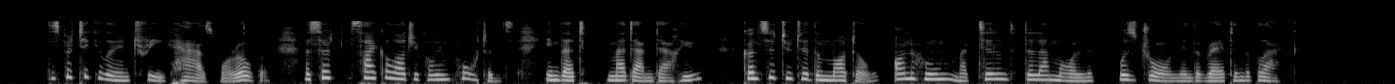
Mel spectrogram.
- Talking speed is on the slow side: Yes, slow, 130 wpm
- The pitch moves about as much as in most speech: No, wide, 6.7 semitones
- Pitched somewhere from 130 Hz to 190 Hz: No, high, 200 Hz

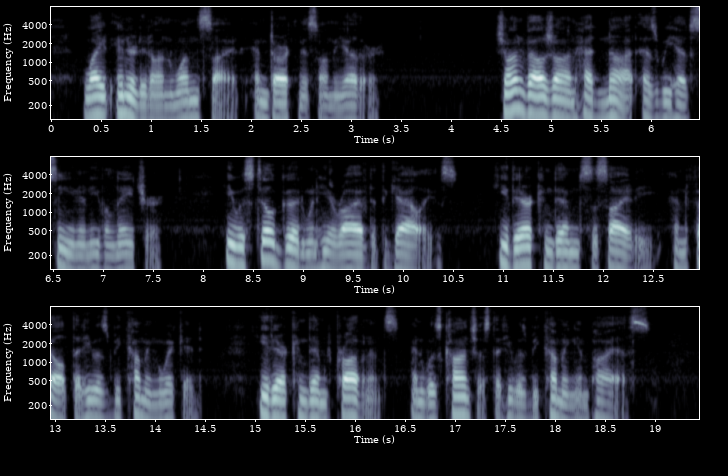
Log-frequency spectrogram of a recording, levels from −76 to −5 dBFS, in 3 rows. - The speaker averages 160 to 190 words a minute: Yes, average, 170 wpm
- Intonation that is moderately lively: Yes, average, 3.5 semitones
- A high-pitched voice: No, low, 115 Hz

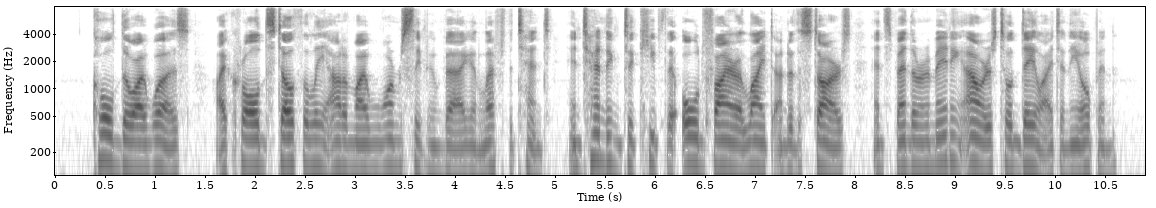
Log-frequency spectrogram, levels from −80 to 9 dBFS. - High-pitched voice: No, low, 130 Hz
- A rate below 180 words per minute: No, fast, 205 wpm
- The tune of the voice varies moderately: No, narrow, 2.1 semitones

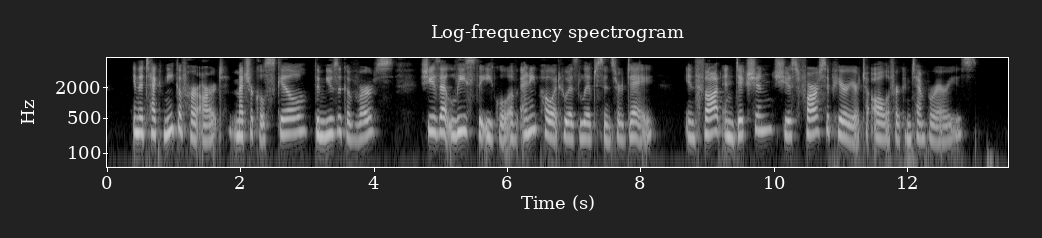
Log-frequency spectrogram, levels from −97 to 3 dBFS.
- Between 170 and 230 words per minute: Yes, average, 175 wpm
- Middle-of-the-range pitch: No, high, 230 Hz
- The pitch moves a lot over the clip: No, average, 4.3 semitones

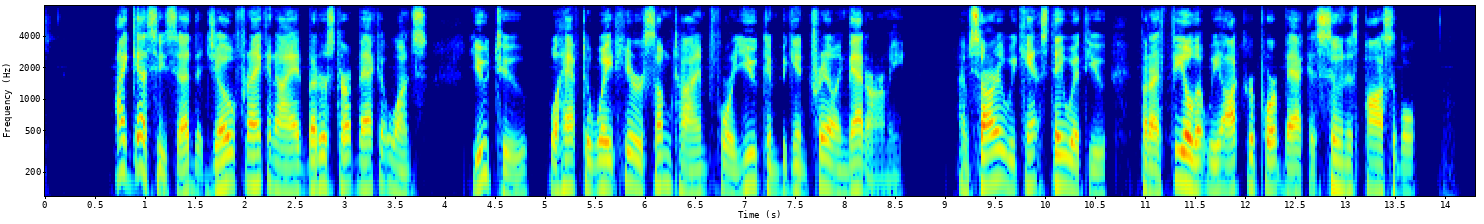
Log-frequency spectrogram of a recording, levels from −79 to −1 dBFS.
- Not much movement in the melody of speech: No, average, 4.3 semitones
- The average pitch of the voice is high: No, low, 125 Hz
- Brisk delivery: Yes, fast, 215 wpm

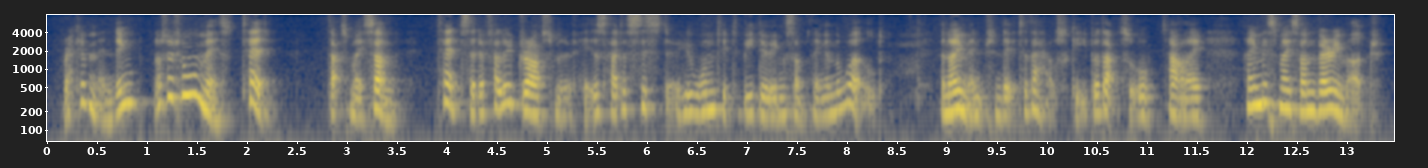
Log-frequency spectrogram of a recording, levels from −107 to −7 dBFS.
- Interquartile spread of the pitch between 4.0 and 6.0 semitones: Yes, average, 4.6 semitones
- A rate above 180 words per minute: Yes, average, 195 wpm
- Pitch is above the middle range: Yes, high, 210 Hz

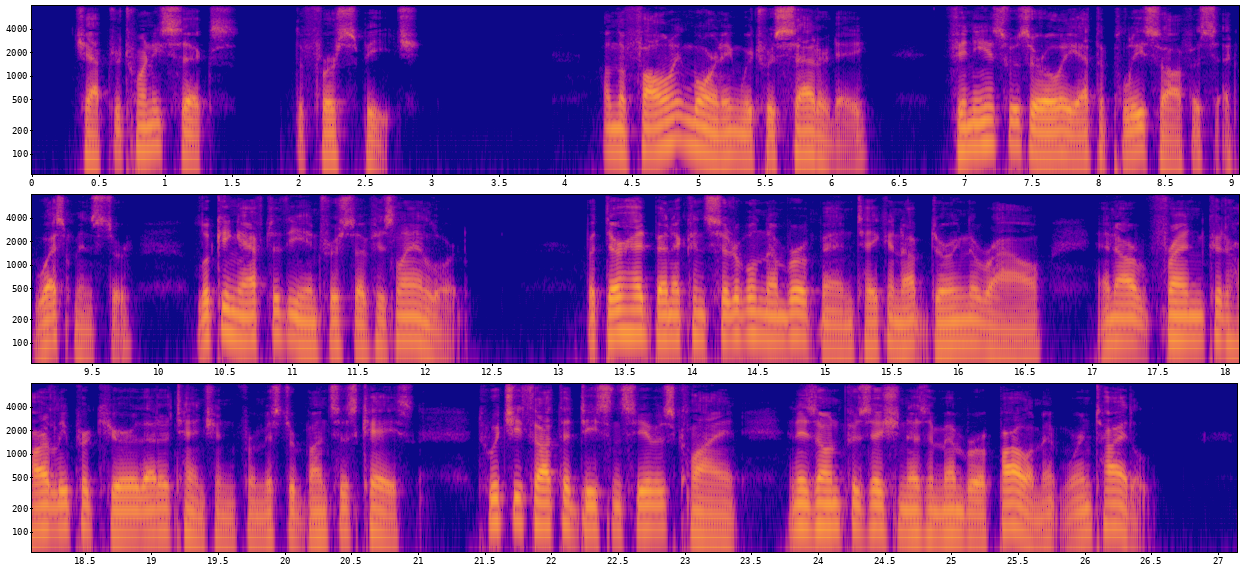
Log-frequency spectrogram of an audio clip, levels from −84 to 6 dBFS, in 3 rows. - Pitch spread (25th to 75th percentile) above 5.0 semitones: No, average, 3.8 semitones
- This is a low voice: Yes, low, 100 Hz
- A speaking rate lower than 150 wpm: No, average, 165 wpm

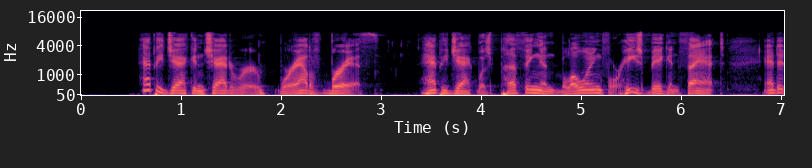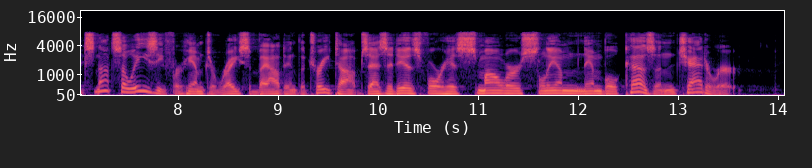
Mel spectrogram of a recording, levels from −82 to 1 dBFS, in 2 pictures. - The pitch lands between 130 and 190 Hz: No, low, 115 Hz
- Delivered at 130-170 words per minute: No, average, 195 wpm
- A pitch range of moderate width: Yes, average, 3.8 semitones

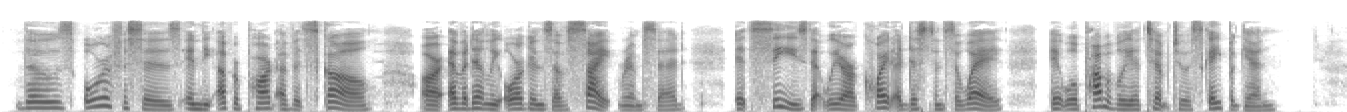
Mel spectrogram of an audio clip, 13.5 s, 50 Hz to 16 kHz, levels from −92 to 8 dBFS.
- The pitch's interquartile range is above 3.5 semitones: Yes, average, 4.2 semitones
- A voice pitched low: No, medium, 155 Hz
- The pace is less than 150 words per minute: Yes, average, 140 wpm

